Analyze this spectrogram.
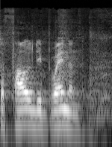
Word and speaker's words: Ffald y Brenin: God was doing in feldy Brennan ever heard of that Herrmann explained it's built in a funny way it's Welsh and it's pronounced a foul D Brennan it's in West South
